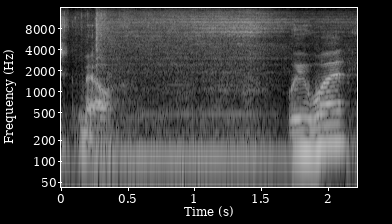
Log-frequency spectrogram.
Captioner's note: machinery engine roars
